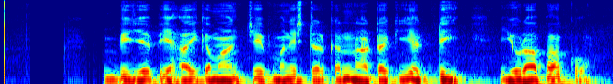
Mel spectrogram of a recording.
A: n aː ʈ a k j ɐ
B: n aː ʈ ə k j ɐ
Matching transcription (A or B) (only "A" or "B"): B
